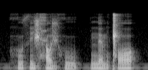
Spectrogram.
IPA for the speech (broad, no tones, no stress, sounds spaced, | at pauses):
h u θ i ʒ ħ ɔ ʒ h u | n ɛ m ǁ ɔ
